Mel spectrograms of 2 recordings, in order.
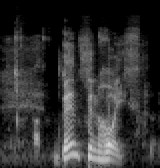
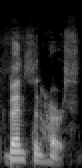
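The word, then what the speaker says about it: Bensonhurst: was from uh uh Benson hoist that's how they say it Benson hoist it's Benson Hurst that's where they're from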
